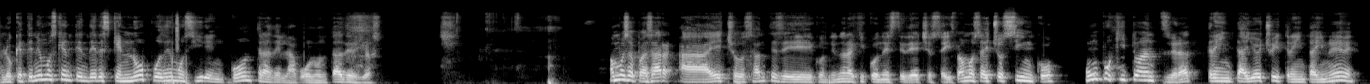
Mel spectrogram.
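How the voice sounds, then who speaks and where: Animated preacher man. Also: a little high, husky. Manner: animated, asks rhetorical questions, tags lines with "¿verdad?". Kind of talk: conversational Bible teaching.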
